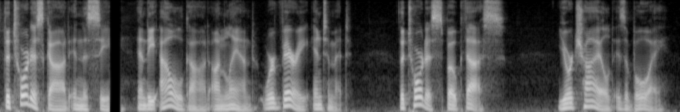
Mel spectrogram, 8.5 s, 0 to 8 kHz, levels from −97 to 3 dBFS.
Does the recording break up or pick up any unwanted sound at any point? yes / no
yes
